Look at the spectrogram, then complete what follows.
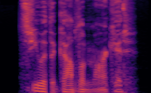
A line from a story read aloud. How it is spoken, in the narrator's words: muttered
